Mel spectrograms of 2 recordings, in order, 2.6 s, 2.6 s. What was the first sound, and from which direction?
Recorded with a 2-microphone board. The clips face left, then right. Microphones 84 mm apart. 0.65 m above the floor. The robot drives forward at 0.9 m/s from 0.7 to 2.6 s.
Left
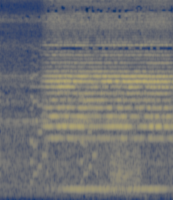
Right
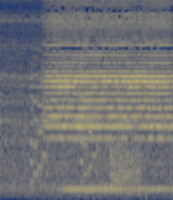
Only background noise.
